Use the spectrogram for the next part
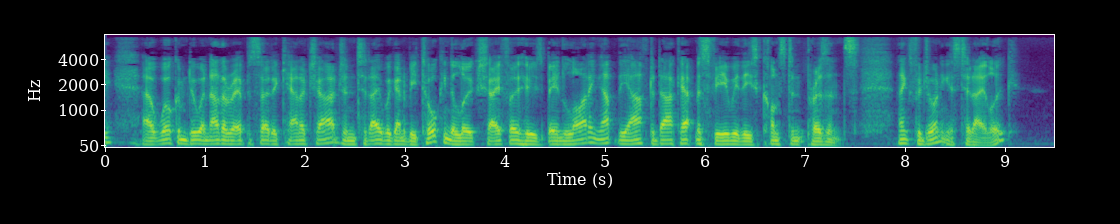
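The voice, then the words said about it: Australian accent. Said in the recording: “you do hear two delightful Australian accents today”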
